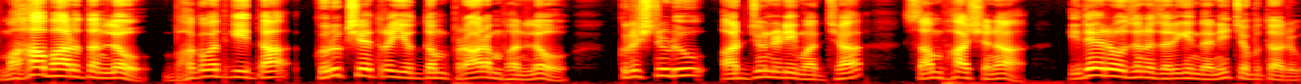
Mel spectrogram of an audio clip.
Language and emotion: Telugu, neutral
